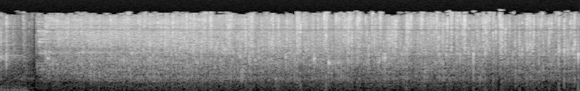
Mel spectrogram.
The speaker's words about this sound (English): The delightful sound of an egg frying in a hot pan.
